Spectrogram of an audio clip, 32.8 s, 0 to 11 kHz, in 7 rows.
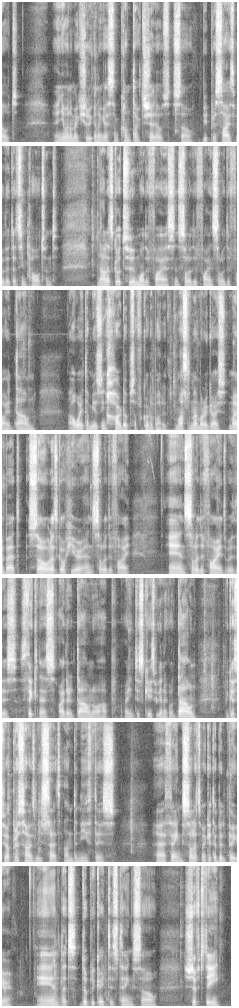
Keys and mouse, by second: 3.4 drag, 3.9 KP_5, 5.2 shift+middle click, 6.5 q, 12.8 ctrl+z, 14.0-16.0 drag, 18.4-19.6 drag, 23.0 shift+middle drag, 23.8 shift+click, 24.2 click, 26.1-26.6 drag, 27.0 s, 29.2-29.7 drag, 31.6 shift+d.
